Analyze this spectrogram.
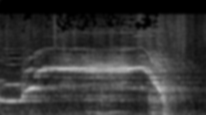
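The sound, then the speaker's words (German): A moose rutting call: one long, loud, nasal moan that rises in pitch, holds a strained high tone for nearly two seconds, then drops away abruptly. No other sounds accompany it. “Der Brunftruf, der wird auch Horn oder Bellen genannt.”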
